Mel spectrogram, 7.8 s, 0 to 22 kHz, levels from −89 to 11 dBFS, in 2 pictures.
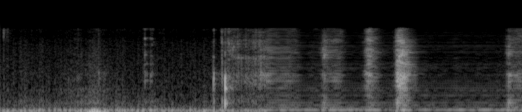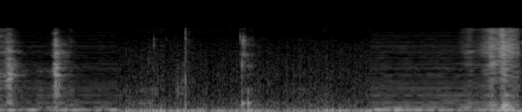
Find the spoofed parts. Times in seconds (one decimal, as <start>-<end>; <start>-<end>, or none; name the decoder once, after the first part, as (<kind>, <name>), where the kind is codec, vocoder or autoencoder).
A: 2.0-4.8 (vocoder, HiFi-GAN); 6.7-7.8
